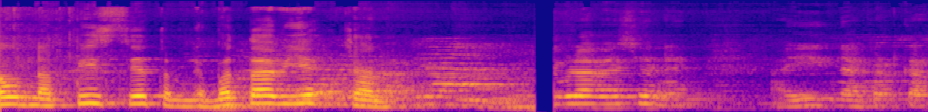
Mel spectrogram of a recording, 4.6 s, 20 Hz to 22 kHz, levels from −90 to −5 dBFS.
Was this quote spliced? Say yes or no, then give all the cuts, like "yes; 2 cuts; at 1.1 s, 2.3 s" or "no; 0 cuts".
yes; 1 cut; at 2.7 s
